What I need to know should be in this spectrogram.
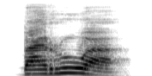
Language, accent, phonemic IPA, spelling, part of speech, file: Swahili, Kenya, /ɓɑˈɾu.ɑ/, barua, noun, Sw-ke-barua.flac
- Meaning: letter (written message)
